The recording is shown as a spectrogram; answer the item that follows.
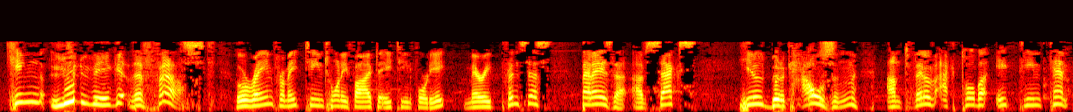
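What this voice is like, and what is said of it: Put-on German accent. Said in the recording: “I can't help myself going into this German accent.”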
